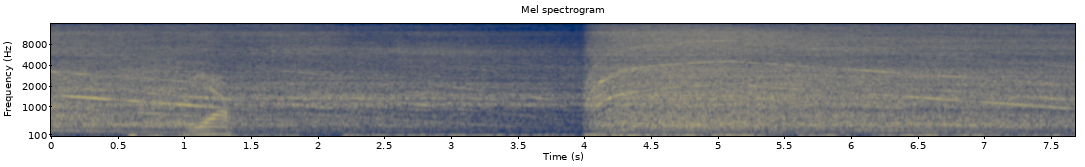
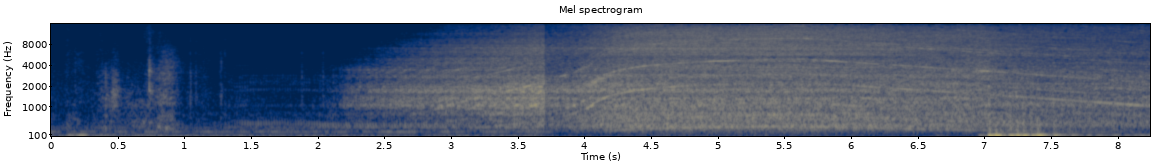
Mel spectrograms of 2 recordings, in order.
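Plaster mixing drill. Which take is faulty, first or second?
first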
